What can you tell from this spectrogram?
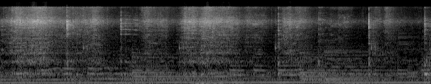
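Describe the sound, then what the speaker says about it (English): Spoon scraping and clinking in a pot as onions, chilies and garlic are stirred while braising, close and fairly loud rhythmic strokes over a soft sizzle. "I'll just add in 1 tablespoon of garlic, and then I'll mix it together,"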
